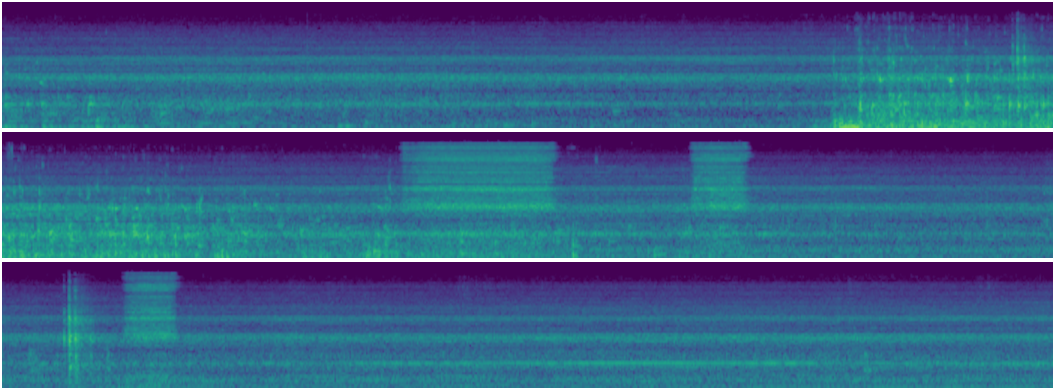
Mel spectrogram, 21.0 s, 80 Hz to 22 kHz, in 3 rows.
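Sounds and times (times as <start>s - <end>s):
faint steady hum: 0.0s - 21.0s
scuba gear hissing air bursts: 9.7s - 10.8s, 11.6s - 12.0s, 14.8s - 15.2s.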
